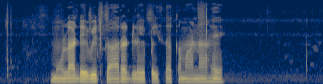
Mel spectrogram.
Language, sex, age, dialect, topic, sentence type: Chhattisgarhi, male, 60-100, Northern/Bhandar, banking, question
